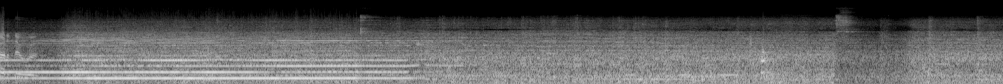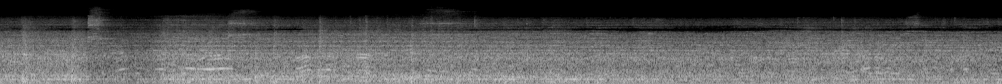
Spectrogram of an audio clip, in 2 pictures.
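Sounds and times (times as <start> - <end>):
train horn blast: 0.0 - 4.8
train wheels rumbling on rails: 0.0 - 20.0.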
